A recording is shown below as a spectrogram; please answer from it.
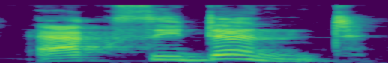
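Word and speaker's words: accident: আবার যদি সি এর পরে আই থাকে তাহলে দুইটা সি এরই উচ্চারণ করতে হবে, খেয়াল রাখতে হবে জিনিসটা।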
